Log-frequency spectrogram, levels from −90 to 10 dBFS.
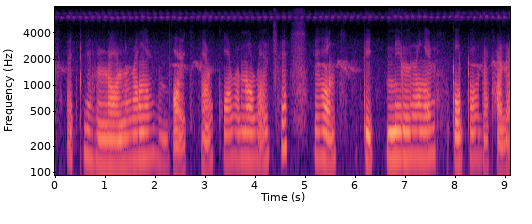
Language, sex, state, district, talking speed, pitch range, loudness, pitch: Bengali, male, West Bengal, North 24 Parganas, 70 wpm, 130-150 Hz, -20 LUFS, 145 Hz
